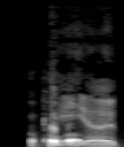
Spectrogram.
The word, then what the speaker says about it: Poppopo: P-O-P-P-O-P-O. Long O. Popobo.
